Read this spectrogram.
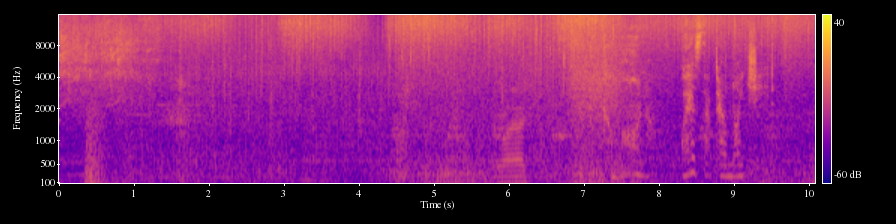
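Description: A torch crackles and burns.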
